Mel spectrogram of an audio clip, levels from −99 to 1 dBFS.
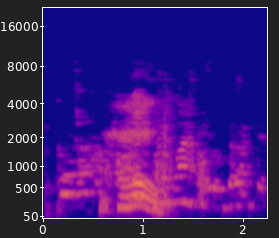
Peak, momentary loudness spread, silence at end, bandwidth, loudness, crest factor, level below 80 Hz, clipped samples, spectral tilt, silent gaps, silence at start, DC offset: -20 dBFS; 14 LU; 0 s; 8.6 kHz; -42 LUFS; 22 dB; -82 dBFS; under 0.1%; -6.5 dB/octave; none; 0.15 s; under 0.1%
